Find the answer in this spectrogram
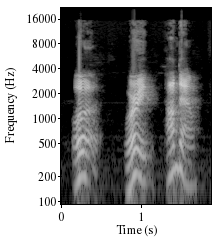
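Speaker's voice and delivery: dampened, muffled, filtered voice through helmet. Voicing a character wearing a helmet: muffled voice through helmet filters. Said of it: "His voice is kind of muffled".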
